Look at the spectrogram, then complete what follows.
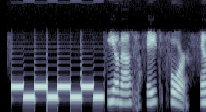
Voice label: WC EMS ALERT, p25; wake

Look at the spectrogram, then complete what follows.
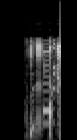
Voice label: Police Northwest District Tac 1; Raleigh; wake; p25

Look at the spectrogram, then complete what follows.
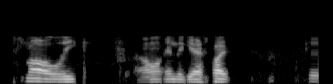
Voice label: FIRE OPS, p25

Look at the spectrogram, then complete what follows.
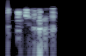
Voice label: Police Northwest District Tac 1; Raleigh; p25; wake

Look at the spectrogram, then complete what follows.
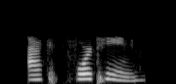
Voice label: EMS ALERT; Wake; p25

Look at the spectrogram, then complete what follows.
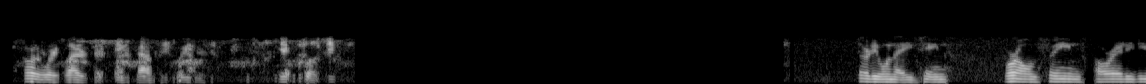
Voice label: PS TAC, p25; wake p25

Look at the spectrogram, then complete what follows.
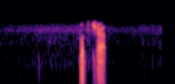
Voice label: PS TAC, p25

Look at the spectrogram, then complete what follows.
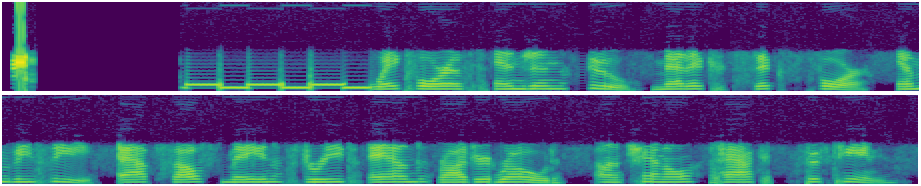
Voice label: EMS ALERT; wake; p25

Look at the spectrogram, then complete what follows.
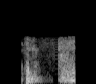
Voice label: FIRE OPS, p25; wake

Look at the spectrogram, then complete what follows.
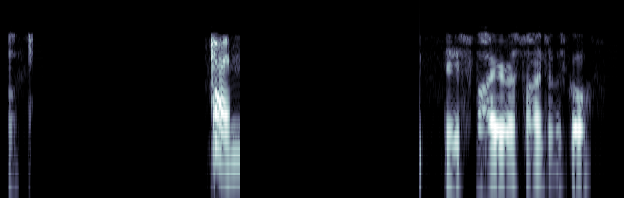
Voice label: Police Northeast District Disp, p25

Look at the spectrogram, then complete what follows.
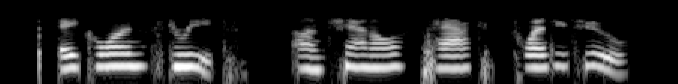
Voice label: WC EMS ALERT, p25; wake

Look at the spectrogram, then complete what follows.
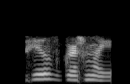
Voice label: Police Northeast District Disp, p25; Raleigh

